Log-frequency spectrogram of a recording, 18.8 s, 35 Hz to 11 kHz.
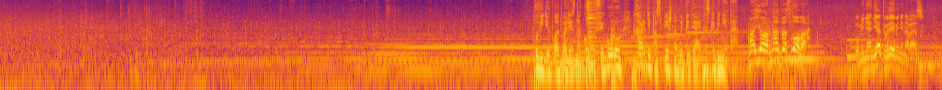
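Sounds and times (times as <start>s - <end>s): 
rain falling in a courtyard: 0.0s - 18.8s
sustained music: 3.7s - 18.8s
speech: 10.7s - 16.3s, 17.2s - 18.6s.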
